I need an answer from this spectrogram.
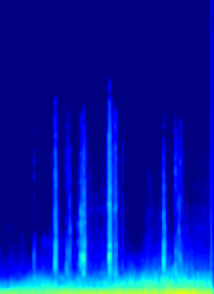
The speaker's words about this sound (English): What the damn hell was that? It looked like some sort of vehicle used to fly through pod space.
